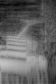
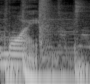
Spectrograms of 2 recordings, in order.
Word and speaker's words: moi: Now, let's learn our second greeting, moi. It is pronounced like the English sound moi, as in toy.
